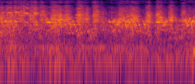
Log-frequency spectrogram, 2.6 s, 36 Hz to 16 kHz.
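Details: Budgerigar, 3 April 2017: unbroken high-pitched warbling, dense with fast twittering chirps and short squeaks that come in overlapping bursts.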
